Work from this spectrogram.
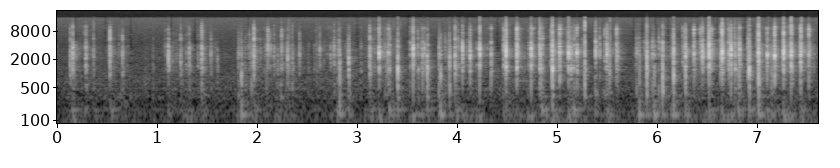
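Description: Fingertips of both hands rapidly type on a small 60% mechanical keyboard with an aluminum case, brass plate and plastic keycaps. Dozens of sharp, bright, clacky key taps come in quick, steady bursts with very short ring and brief dips between flurries.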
